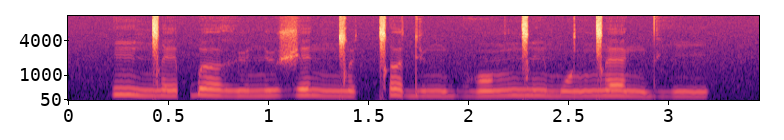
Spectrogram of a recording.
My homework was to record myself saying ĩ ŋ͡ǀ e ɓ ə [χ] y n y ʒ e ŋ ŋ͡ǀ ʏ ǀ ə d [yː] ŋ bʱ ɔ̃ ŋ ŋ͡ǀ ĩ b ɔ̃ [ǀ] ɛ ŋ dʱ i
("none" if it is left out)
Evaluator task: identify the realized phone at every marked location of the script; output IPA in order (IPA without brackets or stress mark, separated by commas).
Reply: ɣ, y, ŋ͡ǀ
